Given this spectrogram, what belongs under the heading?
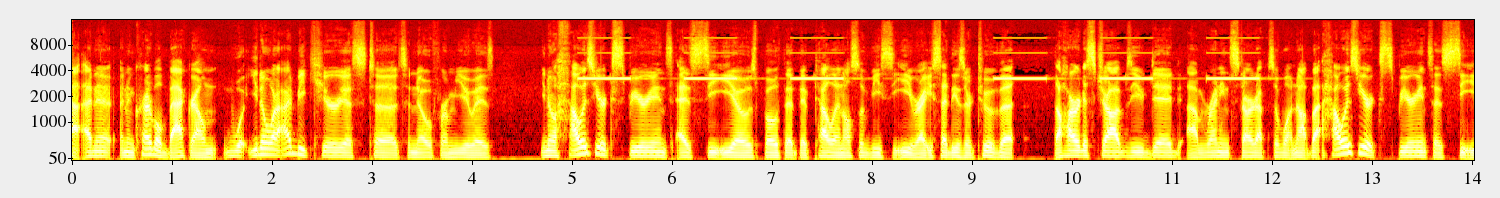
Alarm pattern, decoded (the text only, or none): temporal three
